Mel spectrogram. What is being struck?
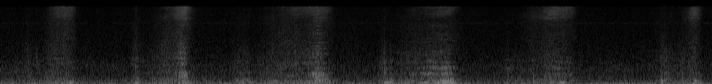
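Nothing is struck.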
